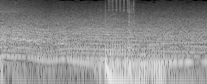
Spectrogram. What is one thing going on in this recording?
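Car tyres screech on the track through a bend.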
